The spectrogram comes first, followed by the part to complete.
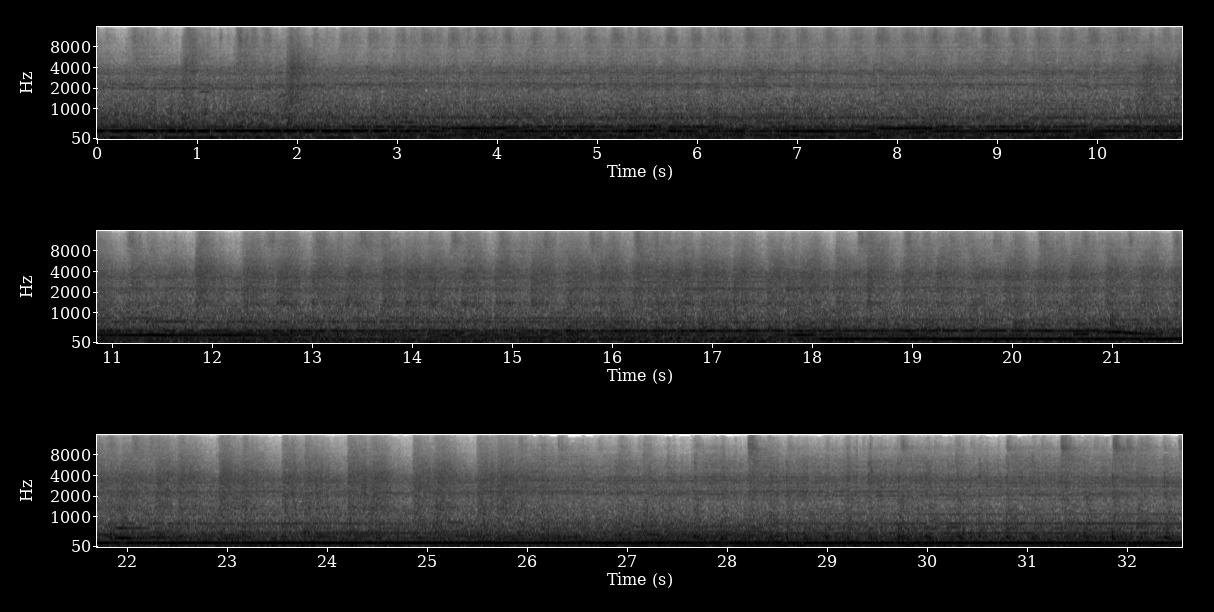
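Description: Live doom-metal band: guitars and bass hold long sustained notes over drums and cymbal hits. A lower note takes over a little past halfway, and a higher held note slides down soon after.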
